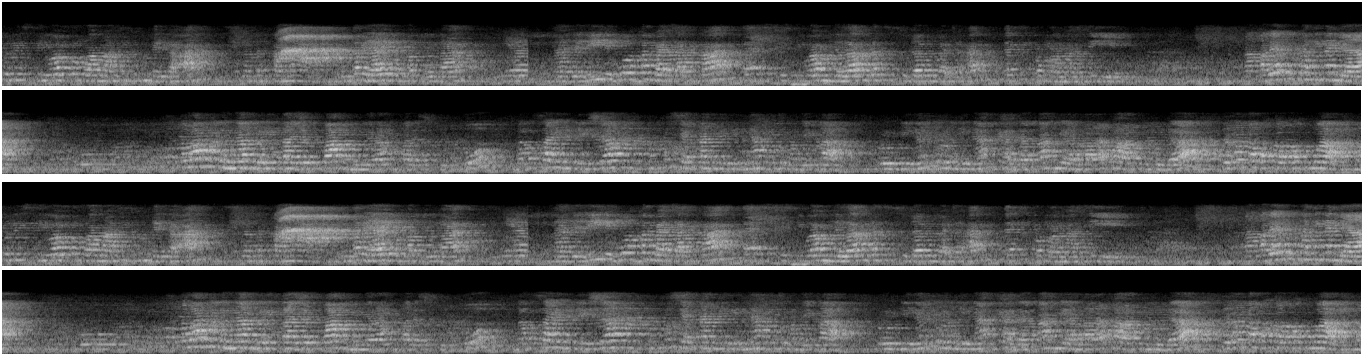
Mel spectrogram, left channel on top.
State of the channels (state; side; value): normal; both; correlation 0.65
